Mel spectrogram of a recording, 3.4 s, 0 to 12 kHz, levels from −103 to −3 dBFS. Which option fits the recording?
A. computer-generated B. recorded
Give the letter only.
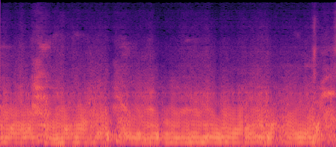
A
